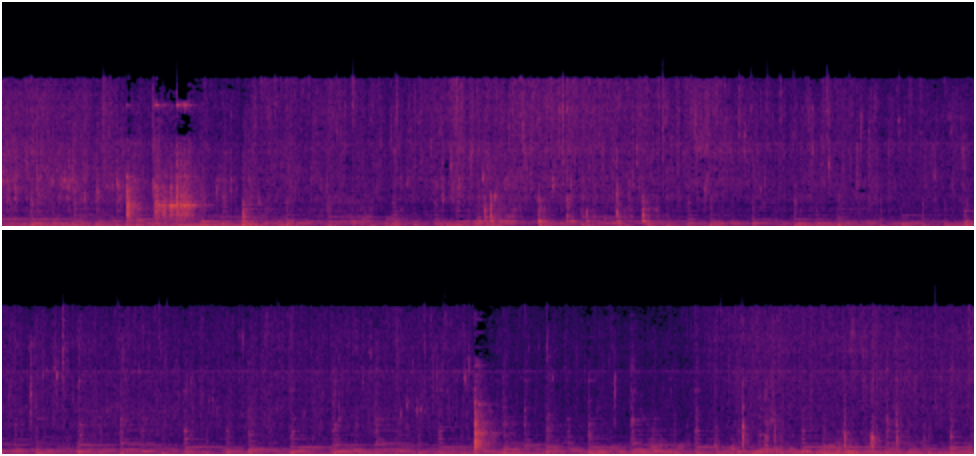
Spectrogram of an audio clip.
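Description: Chopped red onion sizzling as it fries in oil in a frying pan, stirred with a wooden spoon. Two sharp knocks stand out, one about two seconds in and one about three-quarters of the way through.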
